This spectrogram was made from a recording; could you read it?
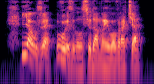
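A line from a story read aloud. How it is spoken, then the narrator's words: Plain. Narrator (Russian): сказал Ахлит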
